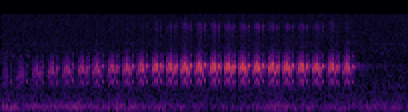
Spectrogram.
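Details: Cactus wren male calling from a perch on territory, Anza Borrego State Park, San Diego County, California, April: a fast, rhythmic string of grating chug notes building in loudness, then breaking off, with faint low rumble beneath.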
